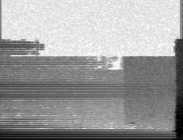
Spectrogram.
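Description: Song intro: a single guitar chord rings and slowly fades away.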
